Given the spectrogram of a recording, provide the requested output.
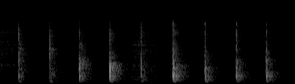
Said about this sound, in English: I want you guys to give yourselves a round of applause.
